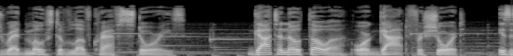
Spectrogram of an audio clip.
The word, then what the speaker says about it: Ghatanothoa: The man asks Wes his name, and upon receiving the answer, tells Wes to clamp his tongue with his fingers to pronounce his name correctly. Now, repeat after me. Got another one. Ghatanothoa.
